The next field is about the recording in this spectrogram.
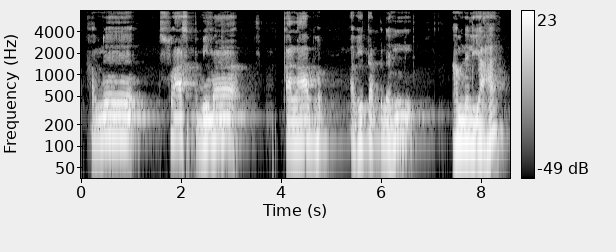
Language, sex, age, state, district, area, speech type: Hindi, male, 30-45, Bihar, Samastipur, rural, spontaneous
